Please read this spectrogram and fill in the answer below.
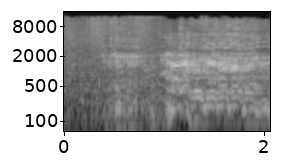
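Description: A horse nickering: a low, pitched call starting about halfway through and lasting about a second.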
